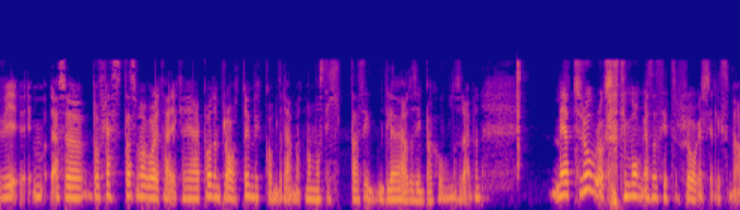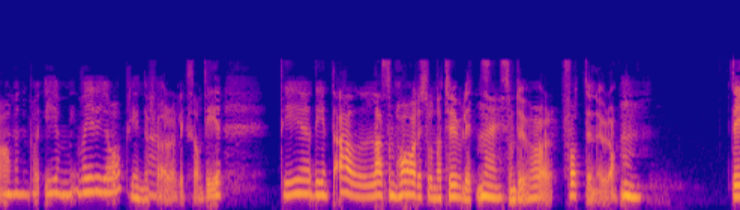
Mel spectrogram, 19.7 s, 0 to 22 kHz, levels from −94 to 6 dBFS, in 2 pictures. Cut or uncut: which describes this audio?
uncut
